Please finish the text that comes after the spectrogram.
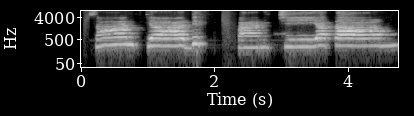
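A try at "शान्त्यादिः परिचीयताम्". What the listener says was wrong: What kind of sibilance is that? Shantyadif parichiyatam.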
